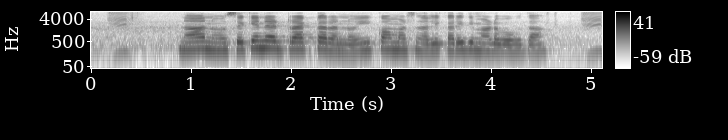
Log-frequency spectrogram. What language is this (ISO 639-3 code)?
kan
